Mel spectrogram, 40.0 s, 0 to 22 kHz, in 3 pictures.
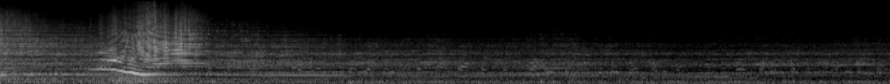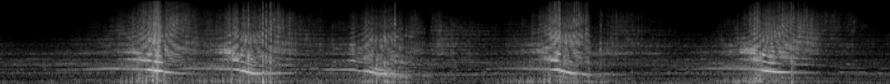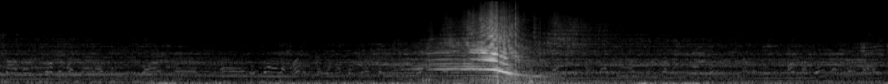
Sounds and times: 0.0s motorcycle grand prix 40.0s

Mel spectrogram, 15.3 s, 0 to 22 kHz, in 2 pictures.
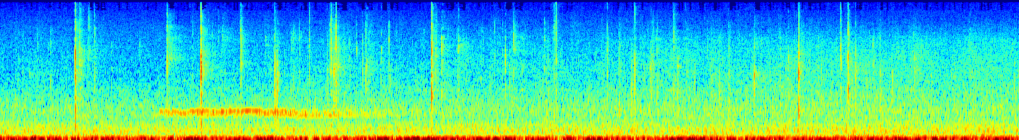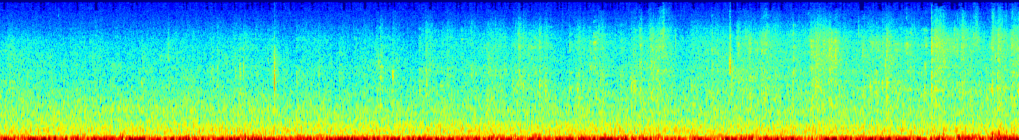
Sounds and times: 0.0s Raindrops from leaves 11.0s
1.0s an owl 5.0s

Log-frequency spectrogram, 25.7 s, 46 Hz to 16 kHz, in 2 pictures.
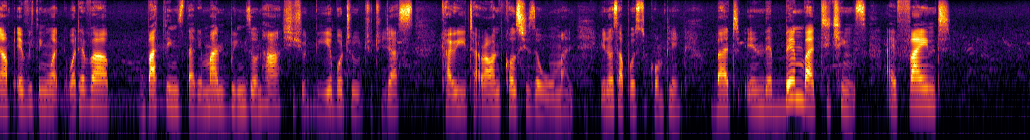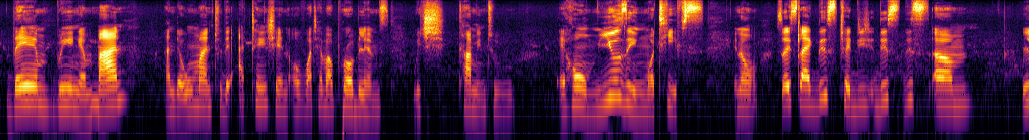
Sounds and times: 0.0s she describes 11.9s
13.0s she describes 25.0s

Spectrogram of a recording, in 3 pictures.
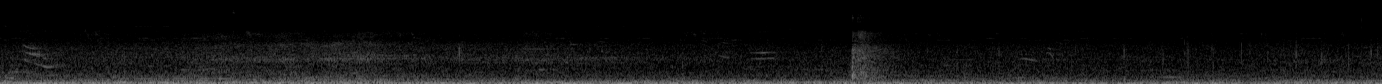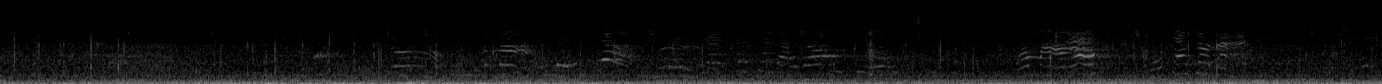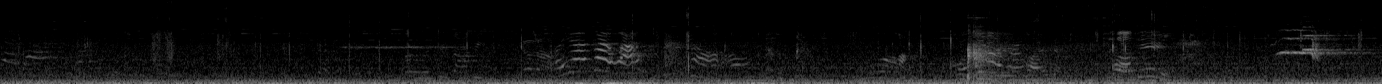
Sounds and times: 0.0s Traffic Sound 41.4s

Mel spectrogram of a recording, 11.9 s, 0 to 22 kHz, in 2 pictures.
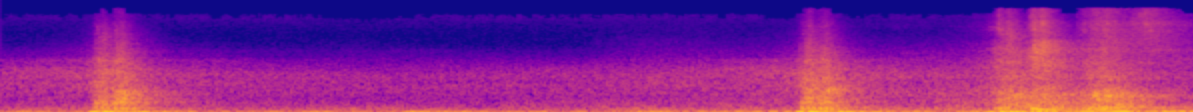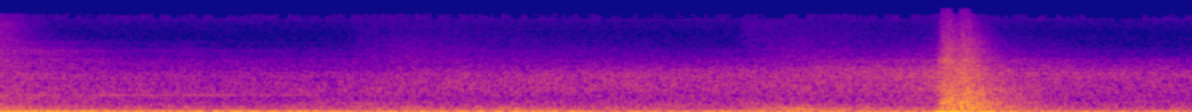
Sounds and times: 2.6s trafic of cars and lorries 11.9s

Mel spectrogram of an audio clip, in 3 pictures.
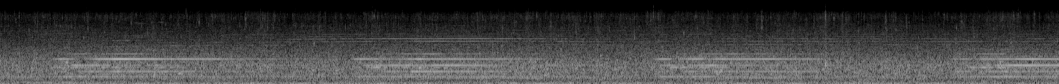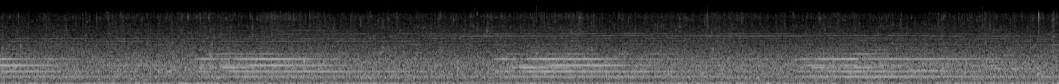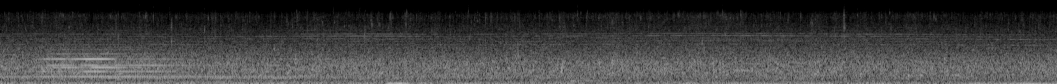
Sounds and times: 0.0s city traffic noise 31.7s
0.0s river gurgling 31.7s

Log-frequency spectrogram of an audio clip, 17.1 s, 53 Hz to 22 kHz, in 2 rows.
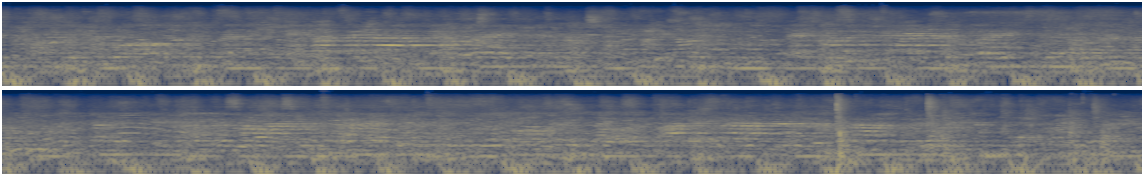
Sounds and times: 0.0s partying guests 17.1s

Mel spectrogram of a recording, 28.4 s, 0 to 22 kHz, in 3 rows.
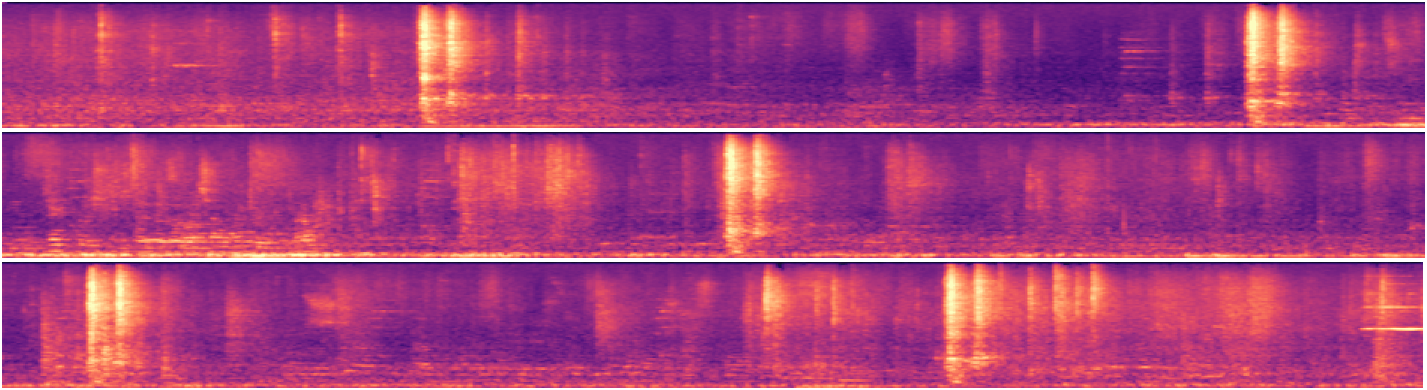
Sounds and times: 0.0s business customers clearing customs and picking up their parcels 28.4s
1.5s conversations 27.9s

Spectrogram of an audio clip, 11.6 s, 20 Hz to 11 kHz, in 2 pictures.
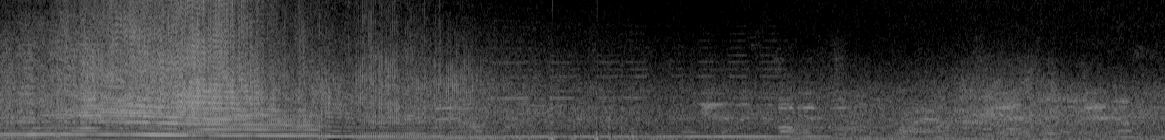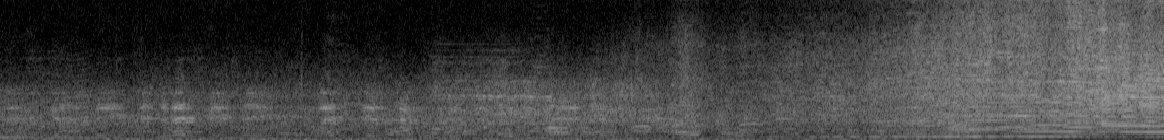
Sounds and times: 0.0s 500cc motorcyle warm up 11.6s

